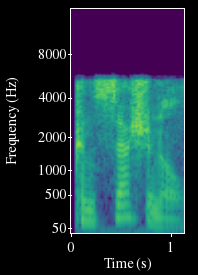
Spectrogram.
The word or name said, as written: concessional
